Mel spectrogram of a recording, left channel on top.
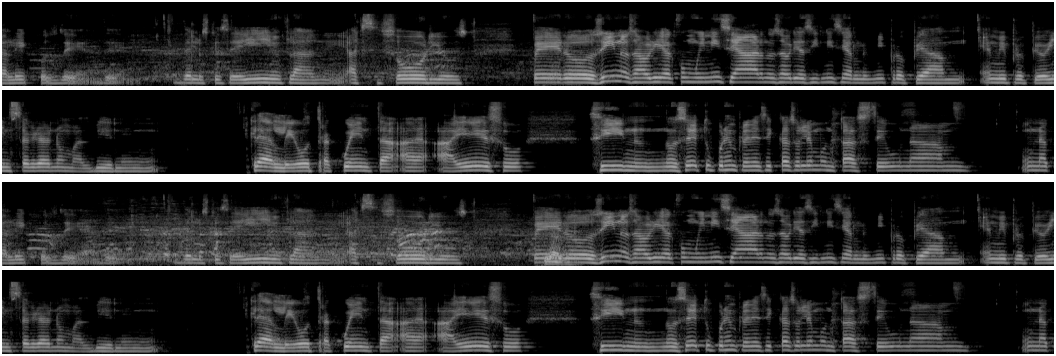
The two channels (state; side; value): normal; both; correlation 0.93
